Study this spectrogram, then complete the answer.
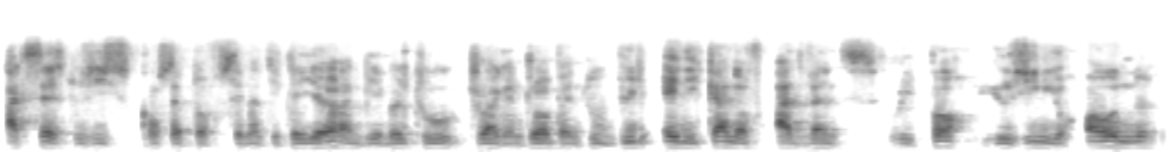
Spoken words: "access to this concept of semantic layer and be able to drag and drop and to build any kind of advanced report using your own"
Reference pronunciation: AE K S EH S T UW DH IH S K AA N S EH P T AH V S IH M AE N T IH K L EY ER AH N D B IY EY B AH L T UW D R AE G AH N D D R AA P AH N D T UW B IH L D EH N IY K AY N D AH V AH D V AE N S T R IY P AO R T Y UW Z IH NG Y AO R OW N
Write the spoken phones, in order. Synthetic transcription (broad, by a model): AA K S EH S T UW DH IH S K AA S EH P T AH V S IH M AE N T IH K L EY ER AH N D B IY EY B AH L T UW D R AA G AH N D D R AA P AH N T UW B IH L EH N IY K AY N D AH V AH D V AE N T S R IY P AO R T Y UW Z IH NG Y AO R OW N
